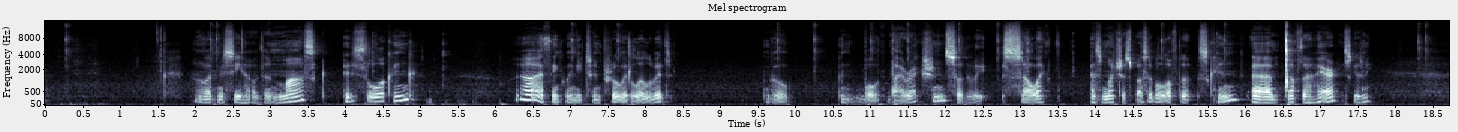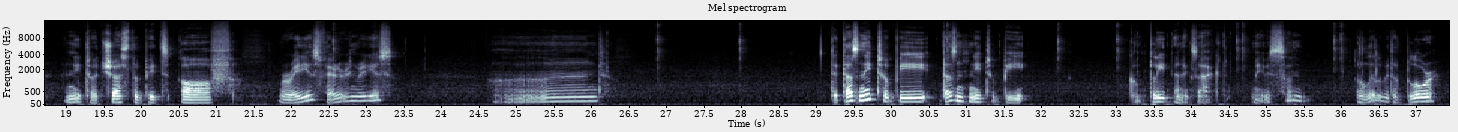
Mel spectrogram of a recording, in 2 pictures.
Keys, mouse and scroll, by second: 2.1 click, 3.2-3.5 scroll down 1, 7.0 click, 9.7 click, 10.9 click, 12.1 click, 14.8-15.9 drag, 18.3 click, 22.5-27.0 drag, 27.9-30.9 drag, 32.2 click, 34.5 click, 35.8 click.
